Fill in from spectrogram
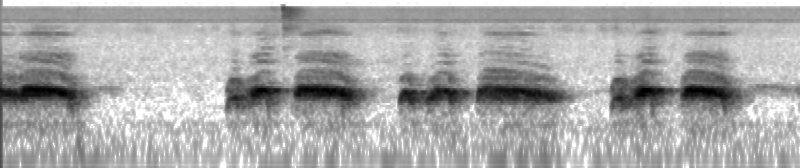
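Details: Indoor spotted dove giving a series of low cooing notes, a drawn-out coo then paired short and long coos in quick succession.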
